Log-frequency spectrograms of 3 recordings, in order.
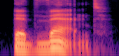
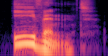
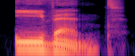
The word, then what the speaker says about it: event: I want to quickly point out the pronunciation of the word event. Many people say event but the stress is on the second part event. Event event. This is not event.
